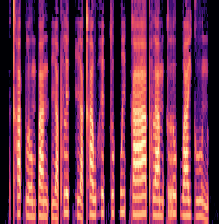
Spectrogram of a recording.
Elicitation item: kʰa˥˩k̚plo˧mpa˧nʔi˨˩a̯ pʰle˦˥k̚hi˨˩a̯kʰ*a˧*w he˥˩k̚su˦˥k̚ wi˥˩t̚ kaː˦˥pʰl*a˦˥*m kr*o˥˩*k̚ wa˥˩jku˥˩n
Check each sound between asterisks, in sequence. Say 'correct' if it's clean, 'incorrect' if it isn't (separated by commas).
correct, incorrect, correct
